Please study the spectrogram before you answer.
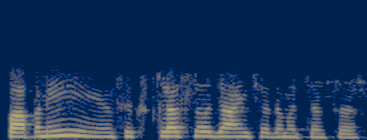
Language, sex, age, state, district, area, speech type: Telugu, female, 45-60, Andhra Pradesh, East Godavari, rural, conversation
